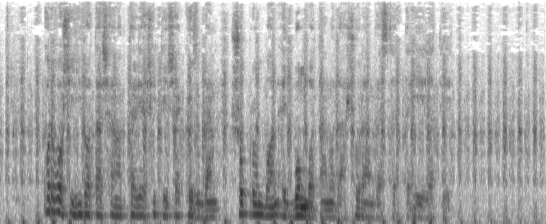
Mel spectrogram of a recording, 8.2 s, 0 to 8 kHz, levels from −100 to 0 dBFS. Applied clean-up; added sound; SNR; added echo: none; Dog; 10 dB; none.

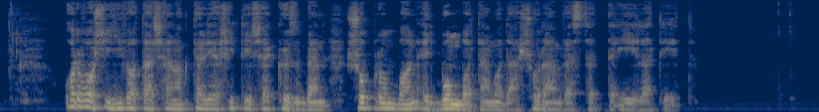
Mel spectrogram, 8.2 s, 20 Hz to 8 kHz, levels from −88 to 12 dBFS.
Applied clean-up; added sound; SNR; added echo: none; none; none; none.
